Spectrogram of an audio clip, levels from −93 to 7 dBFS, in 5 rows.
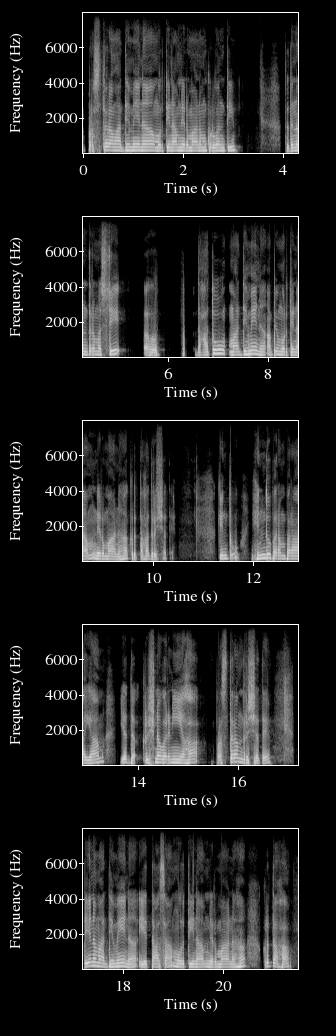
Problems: background sounds at intervals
